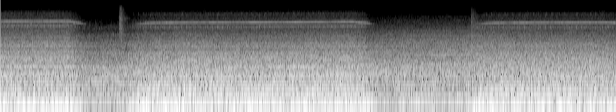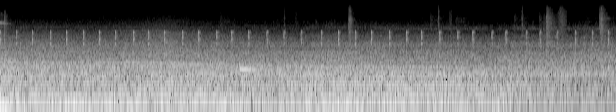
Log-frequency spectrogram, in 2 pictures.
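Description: A truck engine drones steadily while driving.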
